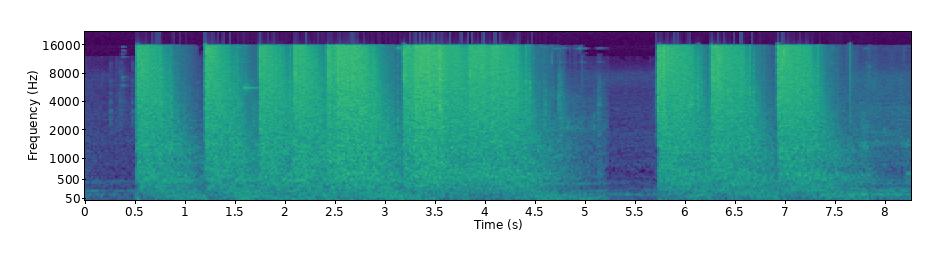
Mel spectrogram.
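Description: FAMAS rifles firing at a shooting range, loud bursts of sharp, closely spaced shots in several volleys with brief pauses between them, ringing with range echo.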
